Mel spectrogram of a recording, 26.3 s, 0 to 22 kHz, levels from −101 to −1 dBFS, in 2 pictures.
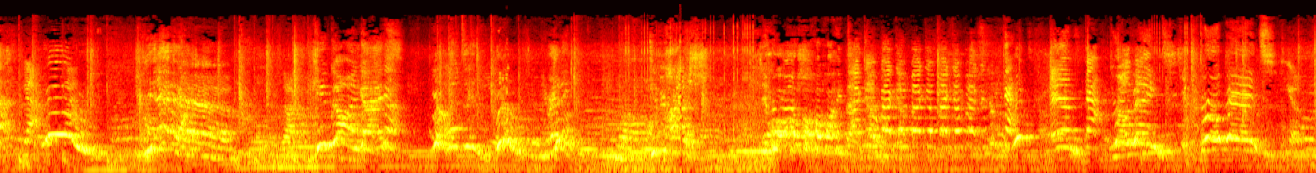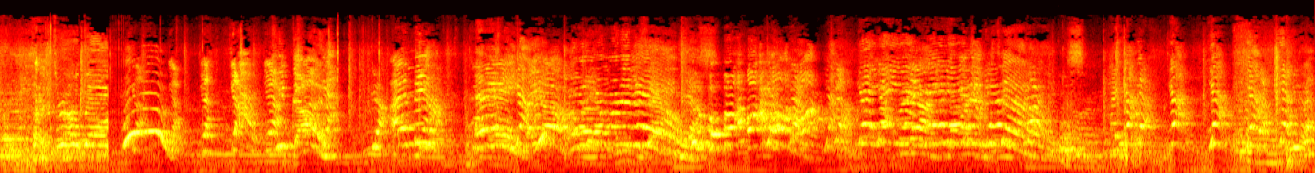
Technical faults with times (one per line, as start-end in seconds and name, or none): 5.01-5.08 corrupt frame decoded
6.74-6.84 corrupt frame decoded
23.74-23.76 corrupt frame decoded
